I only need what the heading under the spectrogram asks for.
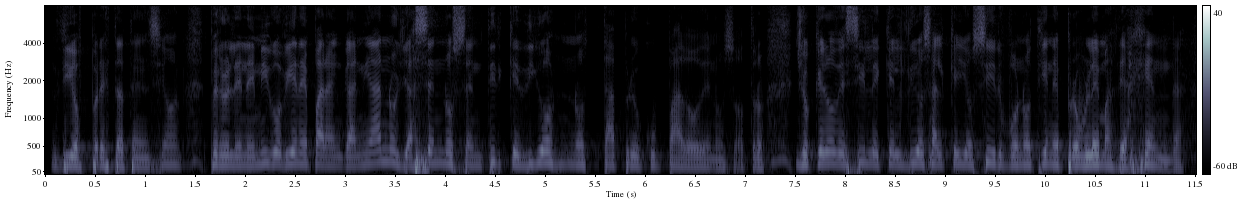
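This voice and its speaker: A man's voice: fairly high pitch, normal speed, gravelly, hardly any pauses, mellow. A man with a Chilean accent preaching a sermon in church, emphatic and repeating his points with questions to the congregation. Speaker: pastor. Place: church sanctuary. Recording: long reverb of a church hall.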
